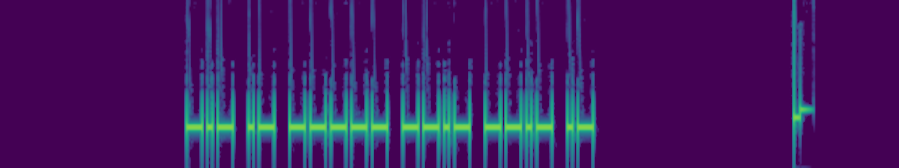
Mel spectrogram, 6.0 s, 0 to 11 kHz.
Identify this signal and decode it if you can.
Morse code, heard as a keyed tone, about 34 wpm, 700 Hz. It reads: KA0QQA
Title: USA Call Signs Repeated 3x 35wpm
